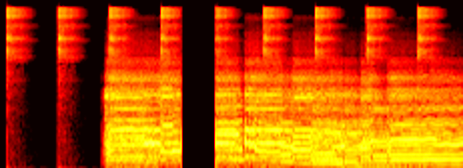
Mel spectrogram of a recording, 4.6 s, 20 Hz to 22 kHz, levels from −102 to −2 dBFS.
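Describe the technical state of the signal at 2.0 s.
At 2.0 s you're inside a playback stall: the sound cuts out from 1.80 to 2.14 s, about 350 ms of silence, likely the player starving for data.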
